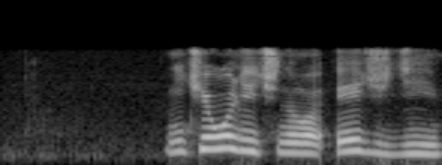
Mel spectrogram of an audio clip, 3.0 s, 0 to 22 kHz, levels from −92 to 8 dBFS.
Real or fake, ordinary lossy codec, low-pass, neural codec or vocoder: real; Opus, 64 kbps; 7.2 kHz; none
